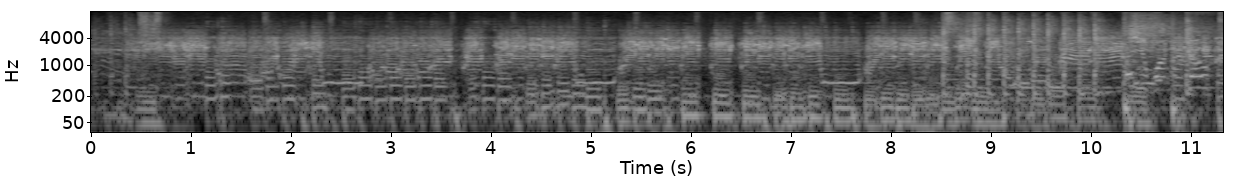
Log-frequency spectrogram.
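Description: A live rock song plays loud and continuous, with dense guitars, driving drums and a sustained vocal line filling the full range, and no speech over it.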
